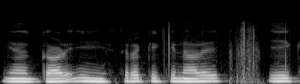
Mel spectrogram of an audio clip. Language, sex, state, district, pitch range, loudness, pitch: Hindi, male, Chhattisgarh, Kabirdham, 135-140 Hz, -13 LUFS, 140 Hz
